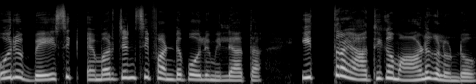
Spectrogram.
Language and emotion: Malayalam, surprised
